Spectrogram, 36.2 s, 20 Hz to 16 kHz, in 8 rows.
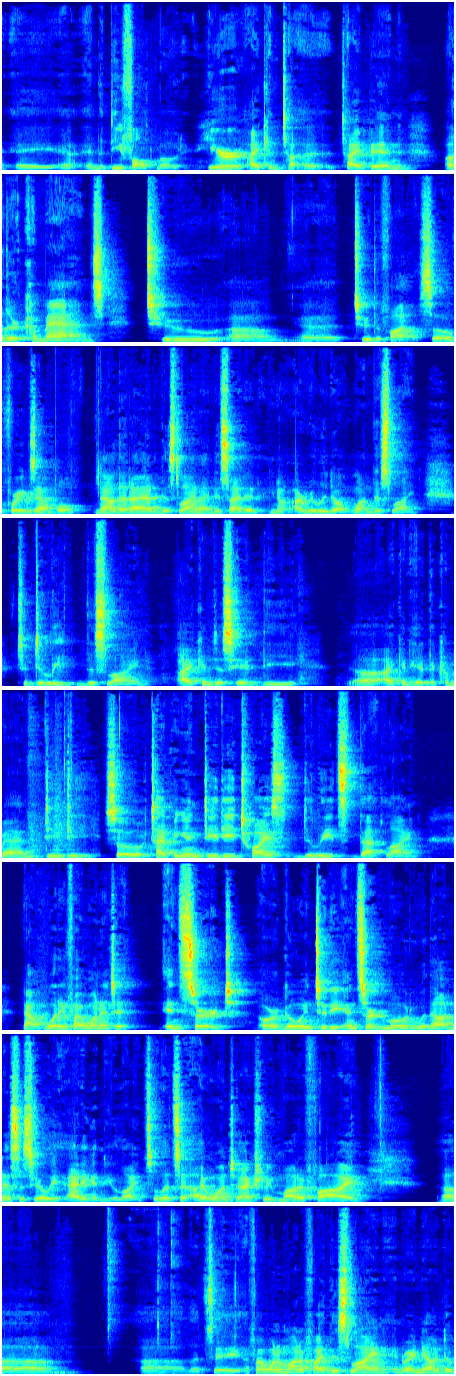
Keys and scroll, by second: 18.5 d, 18.6 d, 34.2 Left, 34.7 Right, 34.9 Right, 35.1-36.0 Right.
